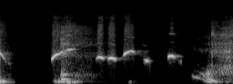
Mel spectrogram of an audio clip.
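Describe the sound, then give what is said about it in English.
A circus performer whistles a short signal call to communicate instead of talking: a rising note followed by several quick chirping tones in a choppy rhythm, with brief voiced sounds at the start and end. “And sometimes we can whistle. Like I'll go.”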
